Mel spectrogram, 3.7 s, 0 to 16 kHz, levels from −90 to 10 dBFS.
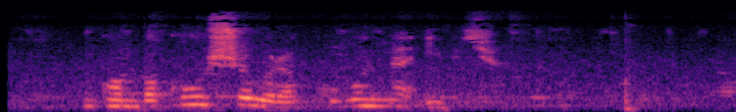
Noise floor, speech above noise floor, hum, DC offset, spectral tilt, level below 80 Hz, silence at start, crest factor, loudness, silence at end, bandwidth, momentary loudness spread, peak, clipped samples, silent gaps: -46 dBFS; 23 dB; none; under 0.1%; -3.5 dB/octave; -62 dBFS; 0.4 s; 18 dB; -23 LUFS; 0 s; 11 kHz; 24 LU; -6 dBFS; under 0.1%; none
